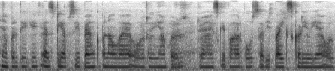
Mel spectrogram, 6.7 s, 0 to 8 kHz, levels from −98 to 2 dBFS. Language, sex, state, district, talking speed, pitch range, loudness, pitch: Hindi, female, Punjab, Fazilka, 205 wpm, 180-190 Hz, -18 LUFS, 185 Hz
